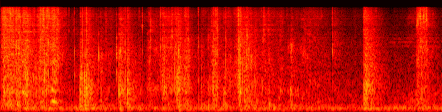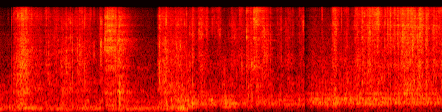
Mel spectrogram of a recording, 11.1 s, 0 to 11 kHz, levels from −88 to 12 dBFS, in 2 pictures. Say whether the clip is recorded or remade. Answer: remade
